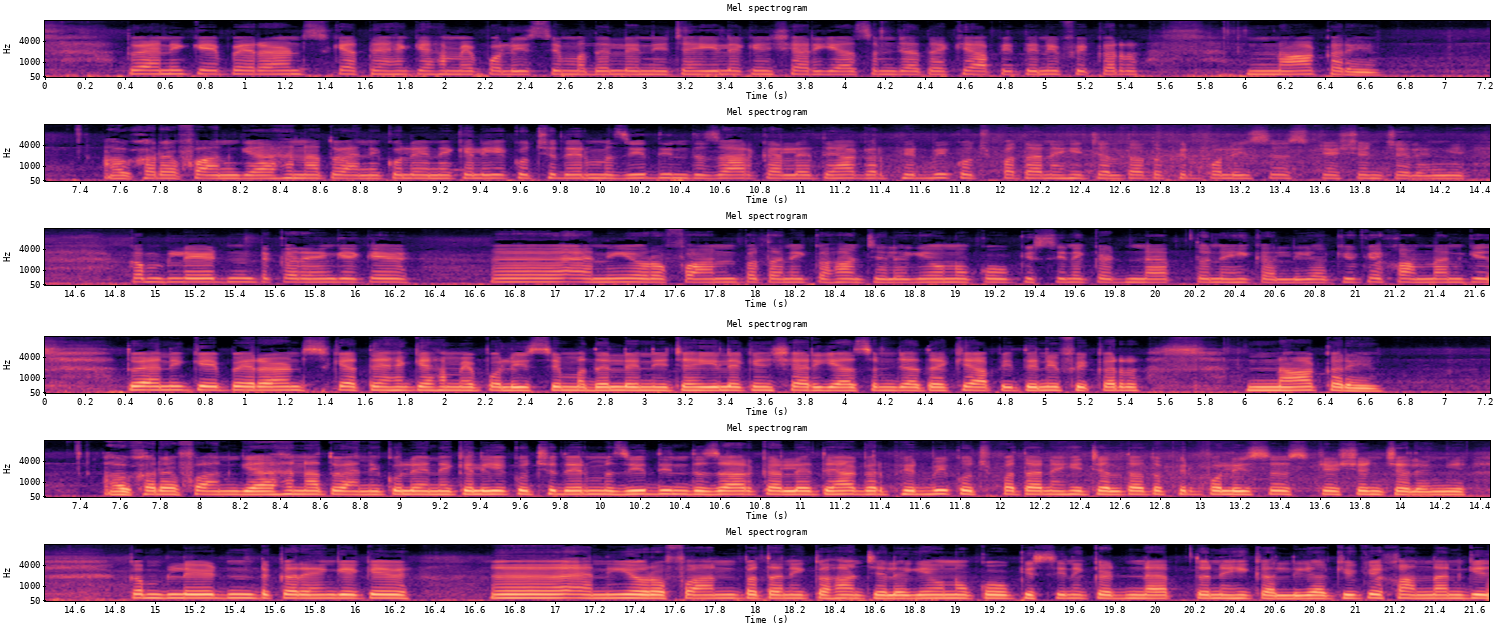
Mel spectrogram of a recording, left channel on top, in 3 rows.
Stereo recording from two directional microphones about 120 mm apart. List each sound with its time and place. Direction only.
0.4 s a woman's voice: 45° right (ahead or behind)
14.9 s a woman's voice: 40° right (ahead or behind)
